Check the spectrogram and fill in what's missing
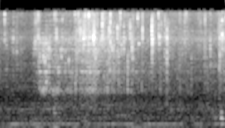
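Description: Kofta meatballs frying in a pan, a soft, continuous hiss and spatter with faint bubbling, fairly quiet and close, no voices.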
